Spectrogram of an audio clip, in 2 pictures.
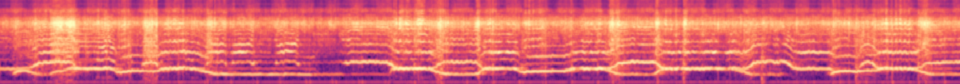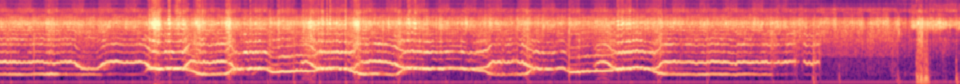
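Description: Banuni polyphonic yodel: two voices sing interlocking parts, each leaping back and forth between a low and a high note in a repeating pattern. Near the end the lower part drops out and one voice holds on alone. An old archival recording with a steady hum and hiss underneath.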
